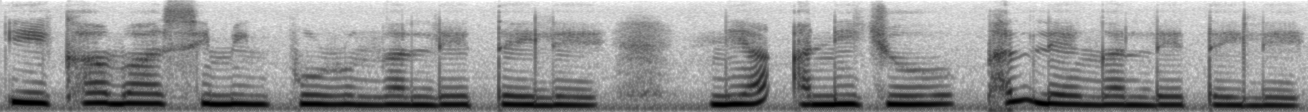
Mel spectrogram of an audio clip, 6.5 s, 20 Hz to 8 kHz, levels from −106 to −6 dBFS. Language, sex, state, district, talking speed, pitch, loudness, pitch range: Wancho, female, Arunachal Pradesh, Longding, 100 wpm, 230 Hz, -13 LUFS, 220-245 Hz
